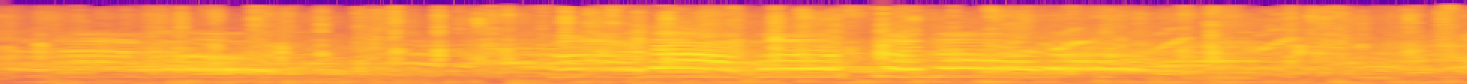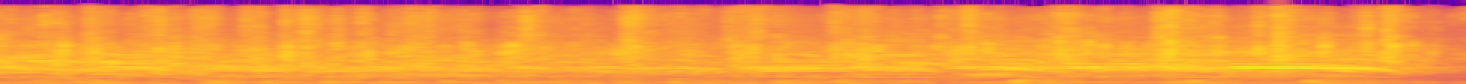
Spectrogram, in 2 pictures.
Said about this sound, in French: week-end dernier, il y avait en plus euh, les cris de centaines de milliers de manifestants réunis sur l'avenue Paulista.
